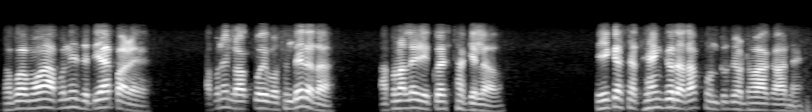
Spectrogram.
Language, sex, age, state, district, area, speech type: Assamese, male, 18-30, Assam, Nagaon, rural, conversation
